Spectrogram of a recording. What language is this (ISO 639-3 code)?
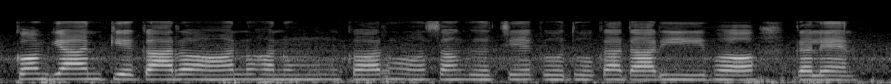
mai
